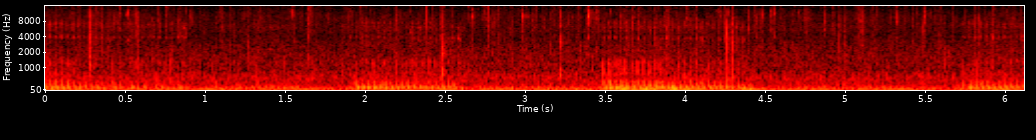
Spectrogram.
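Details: Sleeping domestic cat, one of two resting by a rainy window near a fireplace, purring. A low, throbbing rumble rises in distinct breath-long bursts, interspersed with crisp crackling from the fire.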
